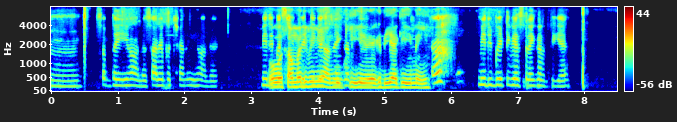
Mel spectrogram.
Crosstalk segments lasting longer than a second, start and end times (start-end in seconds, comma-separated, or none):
3.2-4.8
